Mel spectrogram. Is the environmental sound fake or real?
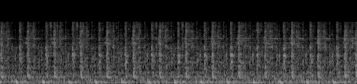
fake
